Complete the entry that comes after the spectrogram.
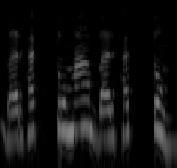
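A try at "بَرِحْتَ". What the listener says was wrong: پہ ہا کے اوپر زبر لگا رہے ہو، ایسا نہیں ہے۔ ہائے پہ جزم آئے گا، براہتا براہت تما براہت،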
